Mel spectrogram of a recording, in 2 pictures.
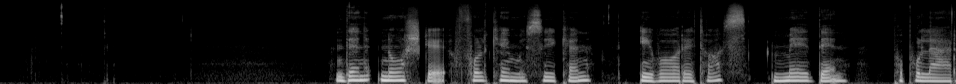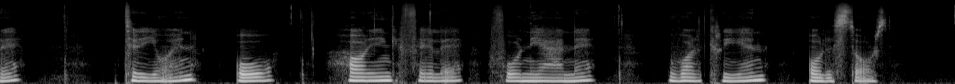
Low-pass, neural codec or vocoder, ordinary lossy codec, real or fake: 19.8 kHz; vocoder, 44.1 kHz, 128 mel bands, Pupu-Vocoder; none; fake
